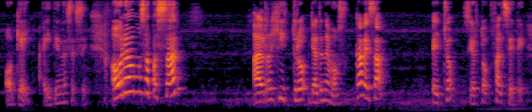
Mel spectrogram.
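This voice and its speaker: The speaker is a woman whose voice is a little high, talking at a measured pace over a faint hiss or hum. As an online voice-acting coach teaching dubbing, she is animated, shows off different voices, and keeps asking her listener rhetorical questions.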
